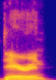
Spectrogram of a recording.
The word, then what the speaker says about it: Darian: and it is pronounced Darren. Uh the I is silent in the most annoying way possible. But hey, that's my guy.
